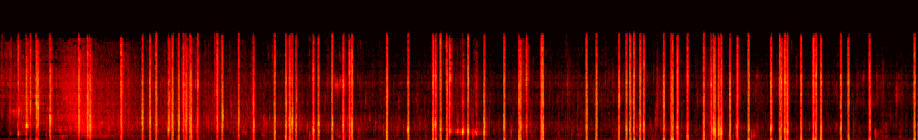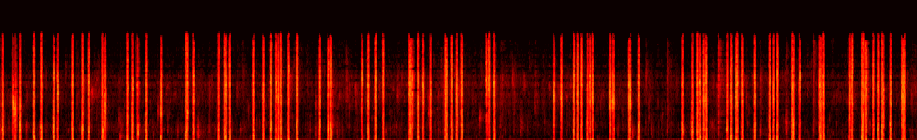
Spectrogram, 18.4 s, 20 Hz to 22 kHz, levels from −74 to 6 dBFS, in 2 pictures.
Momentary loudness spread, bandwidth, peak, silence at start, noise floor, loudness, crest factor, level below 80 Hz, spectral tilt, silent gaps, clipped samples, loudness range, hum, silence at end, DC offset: 6 LU; 17 kHz; -8 dBFS; 0 s; -53 dBFS; -29 LUFS; 22 dB; -48 dBFS; -1 dB/octave; none; under 0.1%; 2 LU; none; 0.15 s; under 0.1%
